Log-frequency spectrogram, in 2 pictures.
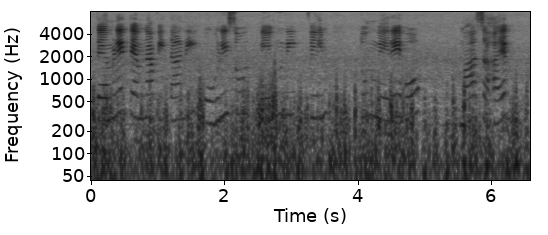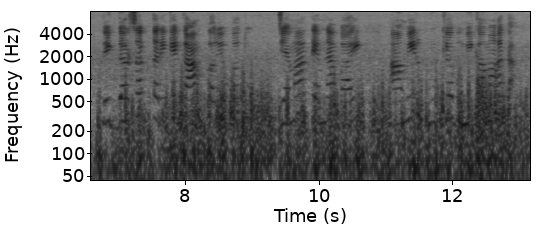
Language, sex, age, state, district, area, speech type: Gujarati, female, 30-45, Gujarat, Ahmedabad, urban, read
